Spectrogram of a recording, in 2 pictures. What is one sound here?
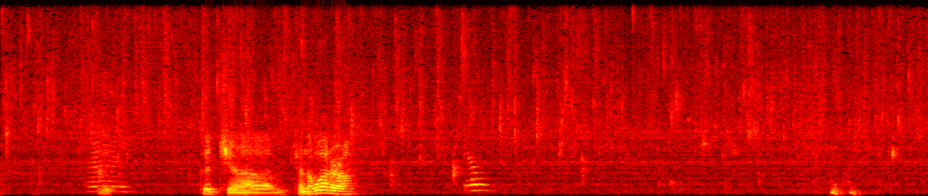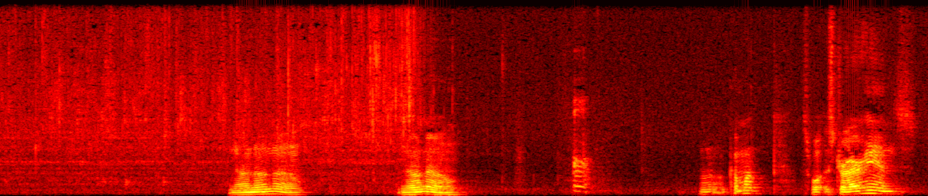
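A toddler babbles and sings out in a high voice close by.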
